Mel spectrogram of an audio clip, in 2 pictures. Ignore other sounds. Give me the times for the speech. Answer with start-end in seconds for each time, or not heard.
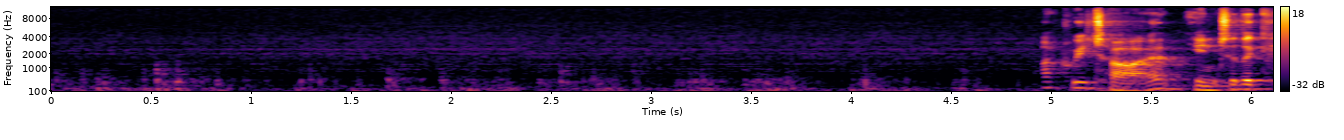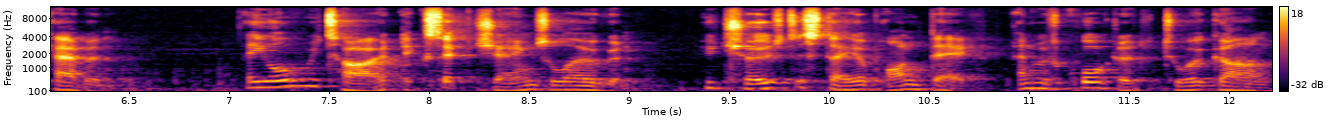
5.0-12.1.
